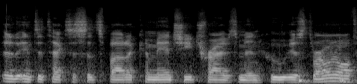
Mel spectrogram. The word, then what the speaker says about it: Comanche: They then travel into Texas and spot uh a kamach Oh, kam kamanche. Is that how you say it? Drives. Comanche.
